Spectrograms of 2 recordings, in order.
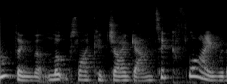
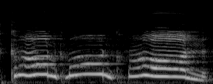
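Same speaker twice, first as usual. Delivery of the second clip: high, loud repeated yelling; impatient shout; 12 semitones higher, 7 dB louder, slower than usual. A narrator's reading. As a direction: hurry her up at full volume. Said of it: "shouted the centipede".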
